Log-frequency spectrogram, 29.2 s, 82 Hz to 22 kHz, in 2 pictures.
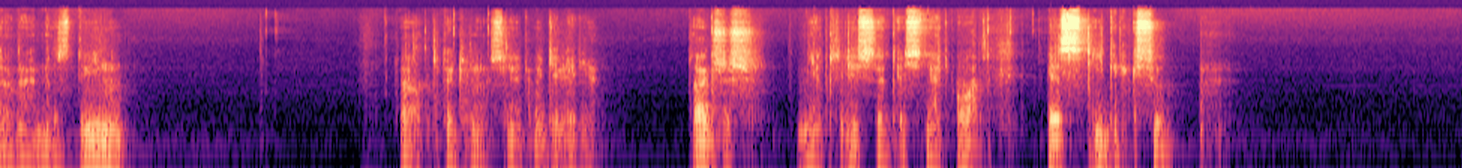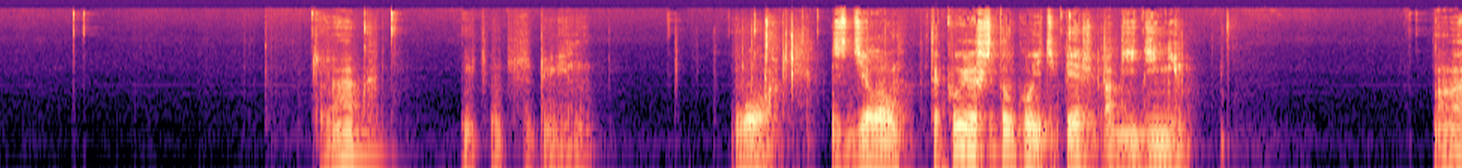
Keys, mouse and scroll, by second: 8.9 ctrl+click, 10.0 shift+click, 10.5 s, 19.2-21.5 drag, 21.5 Tab, 21.8-22.1 middle drag, 22.5 shift+z, 22.7-24.7 middle drag, 25.2 right click, 26.0 shift+click, 28.6-29.2 drag.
